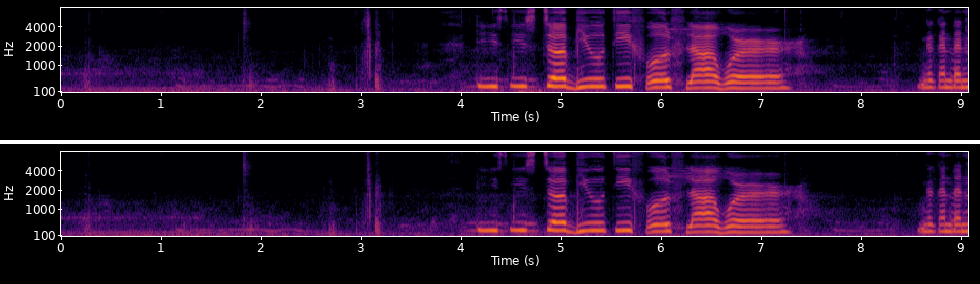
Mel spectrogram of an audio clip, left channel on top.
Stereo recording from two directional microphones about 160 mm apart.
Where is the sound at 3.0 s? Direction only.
75° left (ahead or behind).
